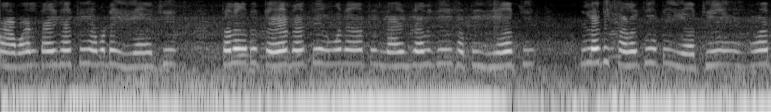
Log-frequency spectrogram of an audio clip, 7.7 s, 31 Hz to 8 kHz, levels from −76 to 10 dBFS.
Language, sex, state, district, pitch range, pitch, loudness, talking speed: Odia, male, Odisha, Khordha, 315-345 Hz, 330 Hz, -16 LUFS, 150 wpm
